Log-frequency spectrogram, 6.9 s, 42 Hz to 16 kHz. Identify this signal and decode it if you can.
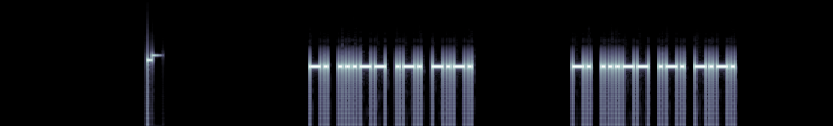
Morse code, heard as a keyed tone, about 37 wpm, 700 Hz. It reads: N3RC N3RC
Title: Call Signs Repeated 3x - 40wpm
